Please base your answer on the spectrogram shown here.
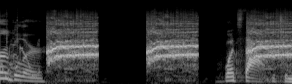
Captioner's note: alarm blaring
